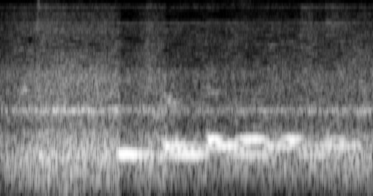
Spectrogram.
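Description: A metro train rides between stations: a steady rumble with rail noise and faint whining tones, running unbroken throughout.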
